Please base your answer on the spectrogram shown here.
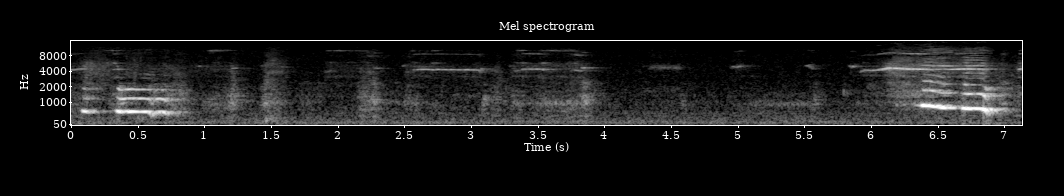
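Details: Foster puppy bonding with an older dog: a high, thin whine sliding downward opens, quiet rustling follows, then a louder falling whimper with bright overtones returns near the end.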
